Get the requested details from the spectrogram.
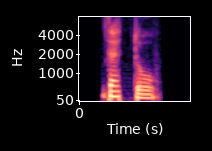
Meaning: ditto
- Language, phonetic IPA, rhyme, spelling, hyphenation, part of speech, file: Hungarian, [ˈdɛtːoː], -toː, dettó, det‧tó, adverb, Hu-dettó.ogg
